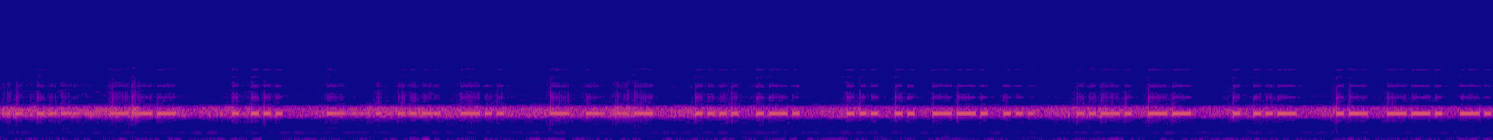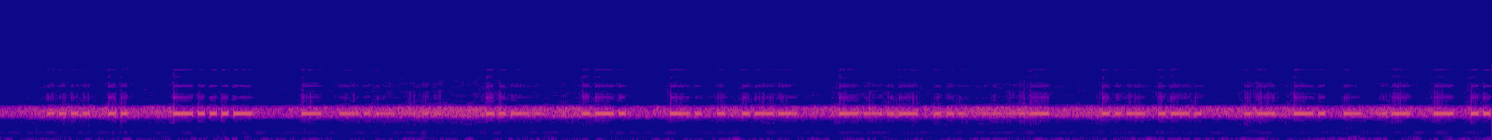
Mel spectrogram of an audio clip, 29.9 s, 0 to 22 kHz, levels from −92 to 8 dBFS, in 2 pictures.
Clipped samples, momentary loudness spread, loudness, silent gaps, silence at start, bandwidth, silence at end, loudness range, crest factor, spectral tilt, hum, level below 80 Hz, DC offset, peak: under 0.1%; 6 LU; -44 LUFS; none; 0 s; 3.6 kHz; 0 s; 1 LU; 12 dB; -1 dB/octave; none; under -90 dBFS; under 0.1%; -32 dBFS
